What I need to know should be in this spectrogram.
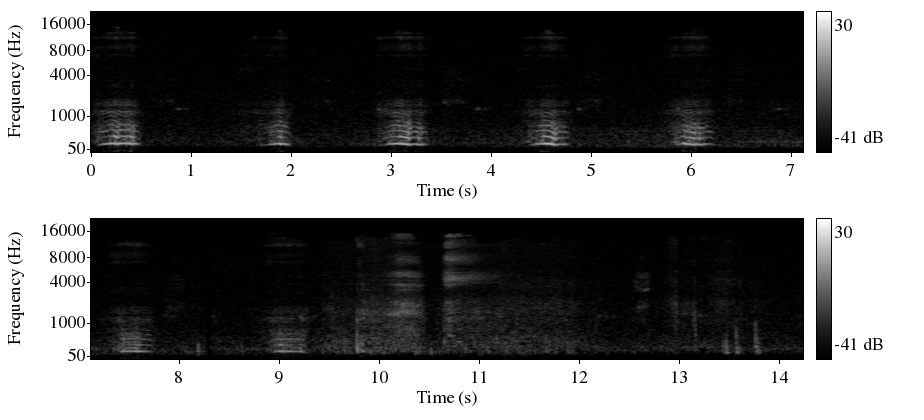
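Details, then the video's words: Asleep on a person and dreaming, a small female monkey gives six rhythmic, hoarse snores about every one and a half seconds. Then she twitches and shifts, and the snoring fades into soft rustling and fabric movement. "Cute Little Monkey Snoring While She Naps"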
